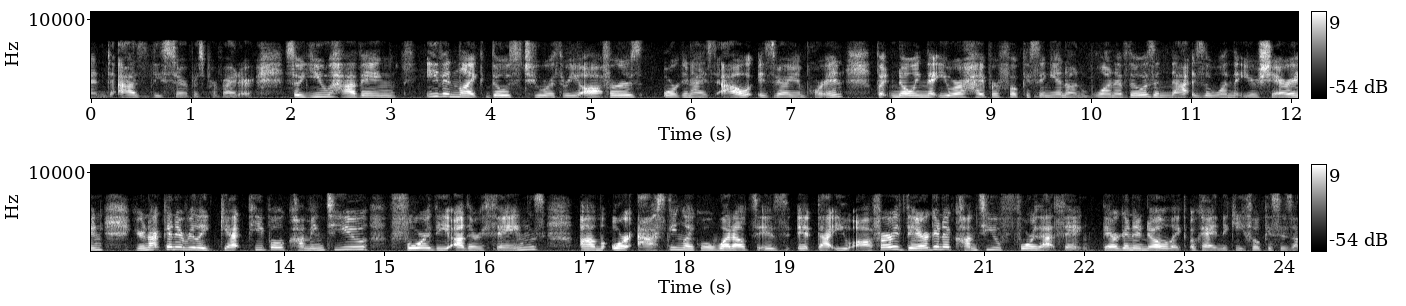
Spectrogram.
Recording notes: I recorded it from my car in front of a coffee shop this morning.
